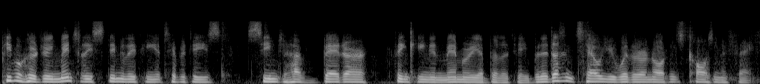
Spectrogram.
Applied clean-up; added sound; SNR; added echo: neural separator model SepFormer DNS4.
